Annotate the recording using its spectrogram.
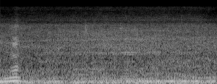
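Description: Steady road traffic noise with a low, even engine hum.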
